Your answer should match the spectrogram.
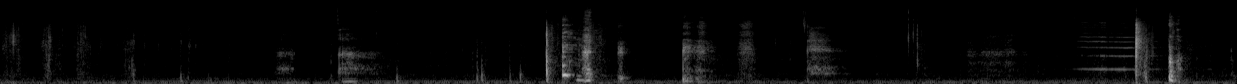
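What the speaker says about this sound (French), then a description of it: "Voilà les moustiques." Mosquitoes whine in short bursts through a martial arts film scene, with scuffling footsteps, breathing and gasps around the thin buzzing, which grows sharp and close near the end.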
